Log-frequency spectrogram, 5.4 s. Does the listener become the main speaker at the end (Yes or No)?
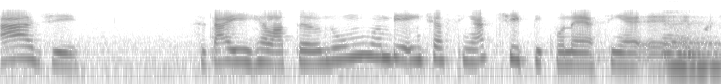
No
